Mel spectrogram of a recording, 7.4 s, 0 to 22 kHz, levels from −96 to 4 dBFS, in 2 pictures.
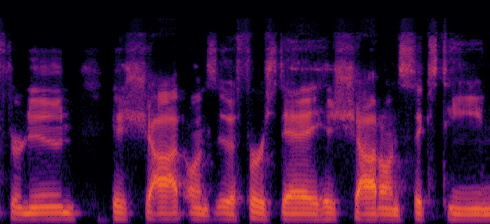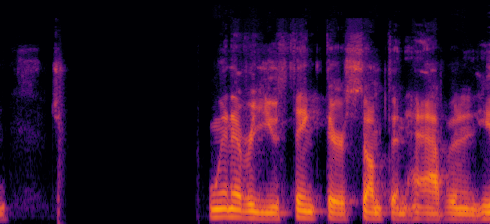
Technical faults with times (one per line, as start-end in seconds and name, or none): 0.06-7.36 automatic gain rising
4.11-5.16 long network dropout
